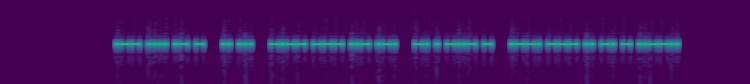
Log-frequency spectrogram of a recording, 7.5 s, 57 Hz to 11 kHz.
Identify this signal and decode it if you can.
Morse code, heard as a keyed tone, about 46 wpm, 700 Hz. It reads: WHAT IS YOUR NEXT POINT?
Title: Sentences from Top 1000 Words - Review Part 1 - 45wpm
